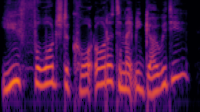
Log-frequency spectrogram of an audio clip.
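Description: A woman's voice: medium pitch, expressive, moderate pace, mellow, dry recording, voice pushed up, close to an everyday voice. Storybook role: woman playing a wounded, surly adolescent boy, defensive, varied intonation, dry recording. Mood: sullen, hurt. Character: sullen, wounded teenage boy.

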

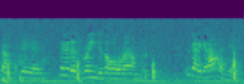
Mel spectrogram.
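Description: A woman's voice: medium pitch, expressive, brisk, lightly acted. An actress playing a frightened, defiant female outlaw in a 1950s radio western. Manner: panicky, defiant. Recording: muffled, noisy 1950s radio recording.

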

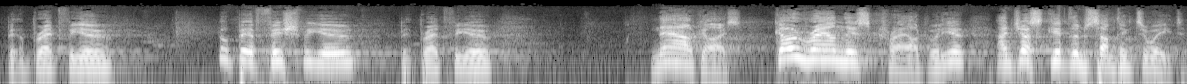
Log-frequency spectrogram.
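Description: A man playing a calm, kindly leader. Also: on the high side, moderate pace. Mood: cheerful. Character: calm, kindly grown man leading friends. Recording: echoey hall reverb.

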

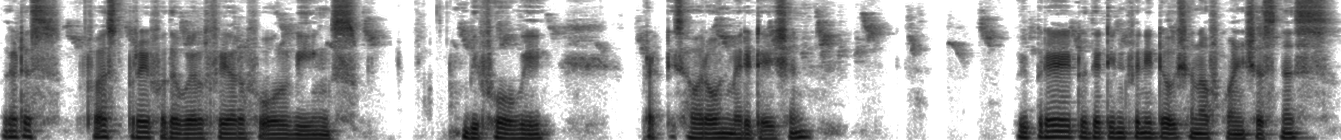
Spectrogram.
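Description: A man leading a guided meditation and prayer in measured, deliberate short phrases with pauses between them. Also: on the low side, a little mellow.

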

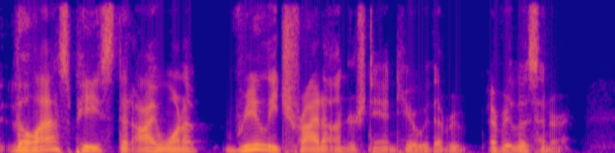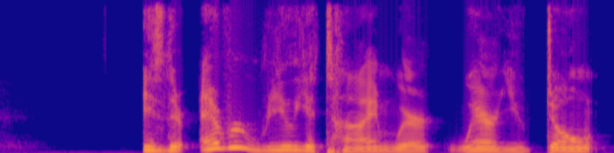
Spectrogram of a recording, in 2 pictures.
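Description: A man's voice: fairly high pitch, creaky, dry recording, studio quality. A man co-hosting a podcast, musing aloud in casual chat with frequent restarts. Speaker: podcast co-host.

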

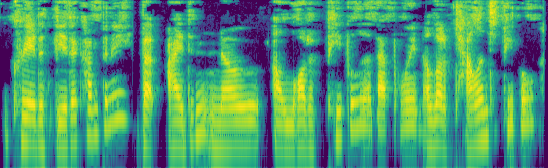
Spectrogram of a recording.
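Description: A woman's voice: sits low, sing-song, moderate pace, creaky, warm tone, husky, no room sound. A woman from New Zealand with a New Zealand accent, chatting casually as an interview guest. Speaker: interview guest, theatre director, producer and actor.

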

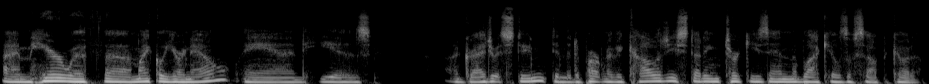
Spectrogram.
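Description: A man's voice: medium pitch, moderate pace, mellow, breathy edge, dry recording, clean studio sound. An American man hosting a casual interview, with an easygoing, folksy way of asking questions. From Missouri, United States. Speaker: interviewer, host.

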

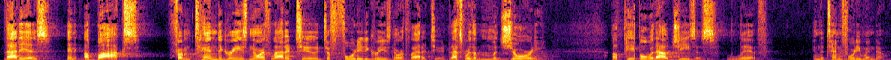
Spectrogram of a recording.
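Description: A man's voice: on the high side, lively intonation, moderate pace. Emphatic male preacher in a reverberant hall. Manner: emphatic, repeats phrases for effect. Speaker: pastor. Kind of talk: sermon.

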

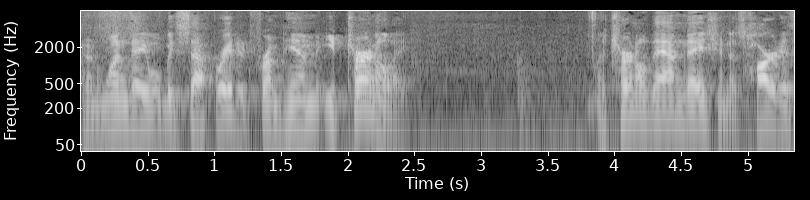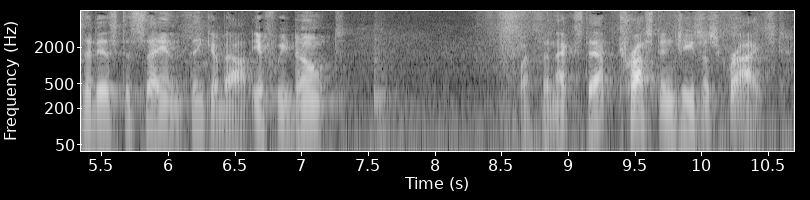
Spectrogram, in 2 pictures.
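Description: Man lecturing a room on church history. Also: mid-range voice. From raised in a Baptist family. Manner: projecting, asks the audience questions. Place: room with an audience.

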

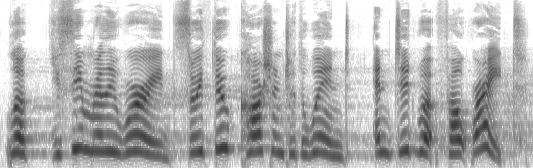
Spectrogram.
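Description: Woman as a high-voiced, bold, excitable girl. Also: brisk, long reverb tail. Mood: earnest, excited. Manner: eager, blurting, informal.

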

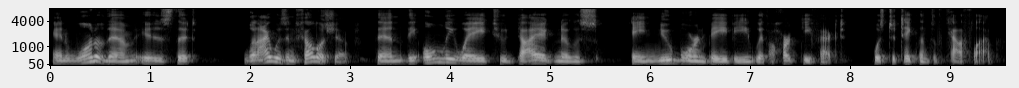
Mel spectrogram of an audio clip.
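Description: An older man, a cardiologist guest, talking through his experience in a thoughtful interview, with many restarts and pitch lifts when he stresses a point. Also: moderate pace. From United States, born in Iceland. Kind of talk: conversational interview.

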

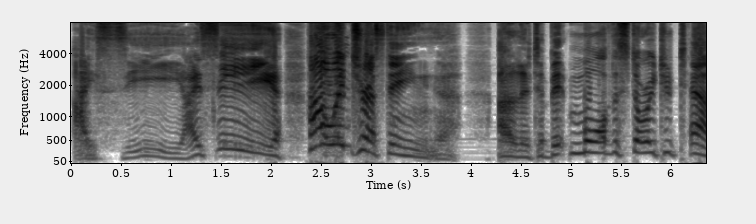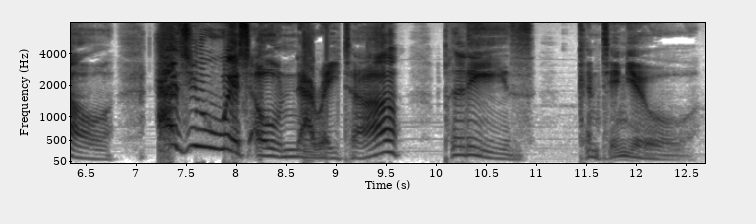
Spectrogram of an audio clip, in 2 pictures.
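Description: A man playing a grand, pompous lord who presides over an audio storybook, speaking in a drawn-out, theatrical manner. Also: fairly high pitch, wildly swooping pitch, creaky, sharp tone, no room sound, studio quality, voice pushed up, heavily acted.

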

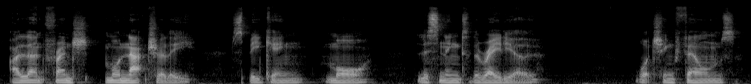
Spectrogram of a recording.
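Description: Deep, gravelly man hosting a lesson. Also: fairly bright tone. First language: English. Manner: clear, measured explanation. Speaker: podcast host and English teacher. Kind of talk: scripted podcast lesson for learners.

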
